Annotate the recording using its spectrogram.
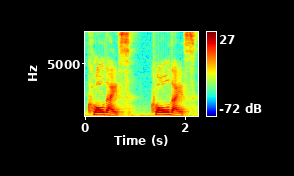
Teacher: The D and the I form and it blends into the sound of one word.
